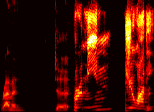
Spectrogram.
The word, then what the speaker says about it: Ramin Djawadi: And I don't know how to say his name, but Ramin Djawadi. – Yes, that's how you say it. You said it last time.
